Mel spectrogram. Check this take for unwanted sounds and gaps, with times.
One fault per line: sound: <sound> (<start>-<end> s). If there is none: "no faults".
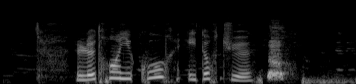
sound: bark (2.7-3.0 s)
